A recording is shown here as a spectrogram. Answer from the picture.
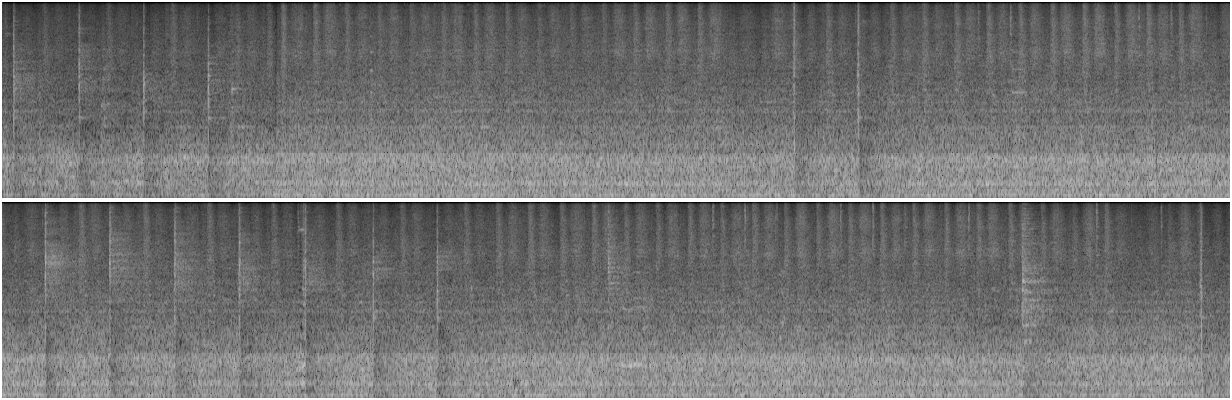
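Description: Mechanical forging hammer pounding continuously, driving a set chisel through a red-hot iron bar to cut it into pieces.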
